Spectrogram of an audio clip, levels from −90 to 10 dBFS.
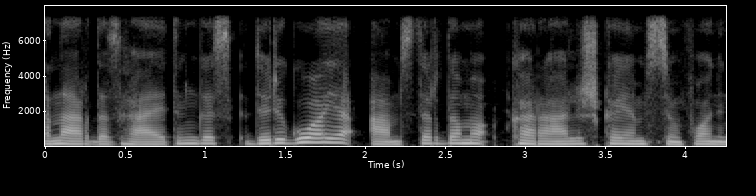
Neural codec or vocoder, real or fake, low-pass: vocoder, 44.1 kHz, 80 mel bands, Vocos; fake; 7.2 kHz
